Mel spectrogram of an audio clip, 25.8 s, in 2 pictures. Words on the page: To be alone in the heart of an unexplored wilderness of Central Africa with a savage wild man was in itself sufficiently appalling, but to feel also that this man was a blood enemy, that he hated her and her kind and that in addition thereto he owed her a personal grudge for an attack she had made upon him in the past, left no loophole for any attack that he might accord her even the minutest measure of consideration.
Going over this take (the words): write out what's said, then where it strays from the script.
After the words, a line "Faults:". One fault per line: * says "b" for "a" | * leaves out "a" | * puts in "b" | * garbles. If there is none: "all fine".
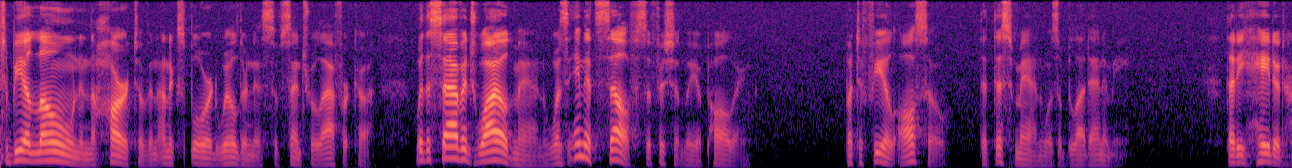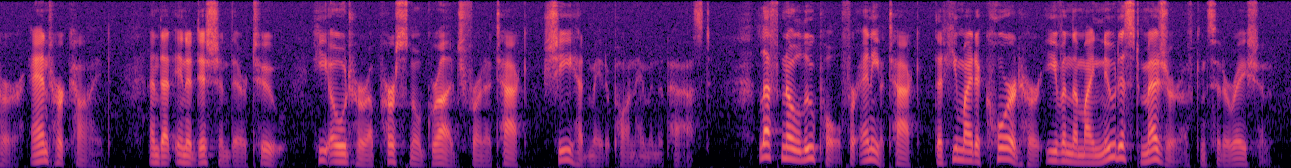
To be alone in the heart of an unexplored wilderness of Central Africa with a savage wild man was in itself sufficiently appalling, but to feel also that this man was a blood enemy, that he hated her and her kind and that in addition thereto he owed her a personal grudge for an attack she had made upon him in the past, left no loophole for any attack that he might accord her even the minutest measure of consideration.
Faults:
all fine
